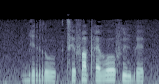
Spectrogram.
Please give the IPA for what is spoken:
ɡ͡bi˨ru˨ | tʰɪ˨fa˦pʰɛ˨ βoː˦fĩ˨bɪ˨

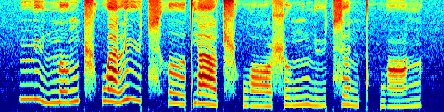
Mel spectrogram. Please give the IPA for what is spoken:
n̪y˥˩ n̪ɤ˧˥ŋʈ͡ʂʰwä˧ly˥˧ t͡sʰɤ˥˧t̪jä˥˩ʈ͡ʂʰwɔ˨˩ʂʊ˧˥ŋ n̪y˧˥t͡sə˥˩npʰwɑ˧˥ŋ

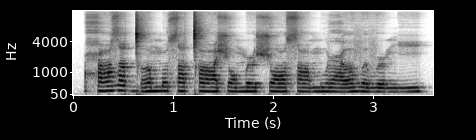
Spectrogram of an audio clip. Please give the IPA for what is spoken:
ħɑzˤi ɡ͡ǀʌmusˤɛ ǀɑʃɔmə˞ ʃɔsˤɑmu ʕʌvəvə˞ ŋi

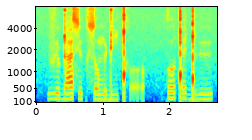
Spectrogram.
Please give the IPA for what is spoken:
vʉ ɖasʉk somɨɖiǃʰɔ̰ | koǃɘ ɡ͡ǃʉ

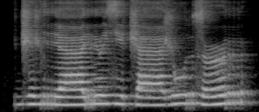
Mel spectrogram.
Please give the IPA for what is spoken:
d͡ʒeʒrʲæːrʲə˞i̯ zʲet͡ʃæːʒuːr zə˞r

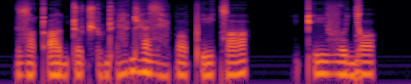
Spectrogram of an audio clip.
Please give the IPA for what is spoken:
zʊqʼæɖʈʊ t͡ʃʼṳɖʔæ̤ɖæ̤ɐ̯ zæ̤pɔpʼicɑ | kʼi vʊɟɔ

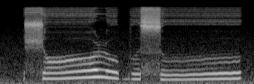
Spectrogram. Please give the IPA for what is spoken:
ʃɔːɭobʊ sʊː

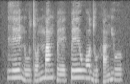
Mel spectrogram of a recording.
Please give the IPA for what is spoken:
ɣeː˦nuː˨to˨˦n ma˦ŋk͡peː˨ k͡peː˦ wɔ˦du˨ha˨˦ŋ jʊ˦

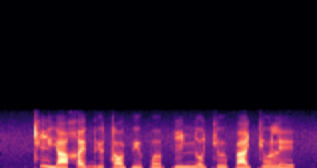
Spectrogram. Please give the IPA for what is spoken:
cʰi˦˨ja˨χe˦bʲu˧ tɔ˨pʲɯ˨pɤ˨ ki˦ɲo˦˨cɯ˧pa˧ cu˦le˨

